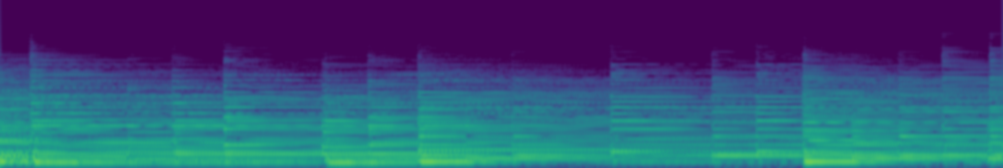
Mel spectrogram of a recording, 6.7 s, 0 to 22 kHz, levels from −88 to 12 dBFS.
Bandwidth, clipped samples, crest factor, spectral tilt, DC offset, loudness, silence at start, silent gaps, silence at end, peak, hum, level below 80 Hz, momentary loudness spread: 5.6 kHz; under 0.1%; 16 dB; -9.5 dB/octave; under 0.1%; -20 LUFS; 0 s; none; 0 s; -4 dBFS; none; -54 dBFS; 8 LU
